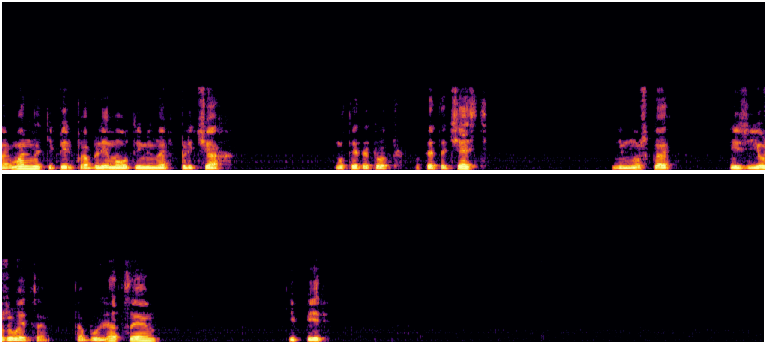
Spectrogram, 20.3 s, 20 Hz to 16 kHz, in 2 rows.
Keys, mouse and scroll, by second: 0.4 middle click, 4.0 middle click, 4.0-5.0 scroll up 2, 6.0 middle click, 9.0-10.3 scroll down 2, 10.3 Tab, 12.0 middle click, 15.2 b, 19.4 middle click.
